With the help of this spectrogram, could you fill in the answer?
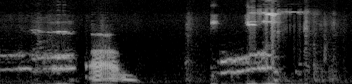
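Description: Backyard poultry call out as they are being locked up: a few loud, harmonic squawks and clucks in short bursts, separated by a brief quiet gap, with faint rustling underneath.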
